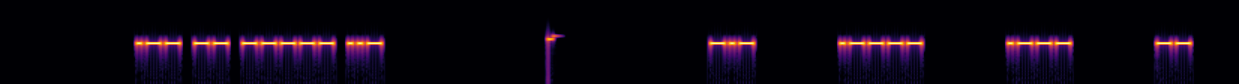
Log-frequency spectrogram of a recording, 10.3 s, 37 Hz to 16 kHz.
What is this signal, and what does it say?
Morse code, heard as a keyed tone, about 30 wpm, spaced as for 15 wpm, 700 Hz. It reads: WM0U K1JM
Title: USA Call Signs - 4 Characters - 6x Character Spacing - 30wpm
